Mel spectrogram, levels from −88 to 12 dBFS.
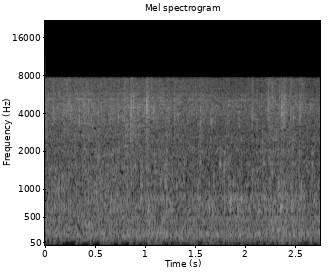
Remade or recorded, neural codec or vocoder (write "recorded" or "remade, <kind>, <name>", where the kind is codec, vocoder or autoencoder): recorded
